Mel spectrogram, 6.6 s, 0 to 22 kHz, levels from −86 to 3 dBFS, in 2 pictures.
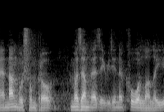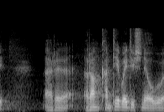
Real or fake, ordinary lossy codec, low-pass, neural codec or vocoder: fake; none; none; codec, 16 kHz, 0.5 kbps, X-Codec, HuBERT features, trained on LibriSpeech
